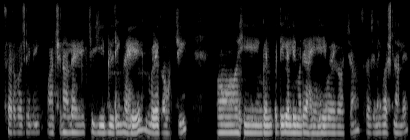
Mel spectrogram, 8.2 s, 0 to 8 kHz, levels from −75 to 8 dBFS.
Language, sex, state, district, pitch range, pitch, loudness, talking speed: Marathi, female, Karnataka, Belgaum, 160-170 Hz, 170 Hz, -23 LUFS, 100 wpm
